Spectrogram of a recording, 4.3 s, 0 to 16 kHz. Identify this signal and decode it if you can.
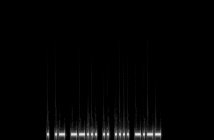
Morse code, heard as a keyed tone, about 30 wpm, 700 Hz. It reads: EA7IHY
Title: DXCC-100 Call Signs - 6 Characters - 30wpm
